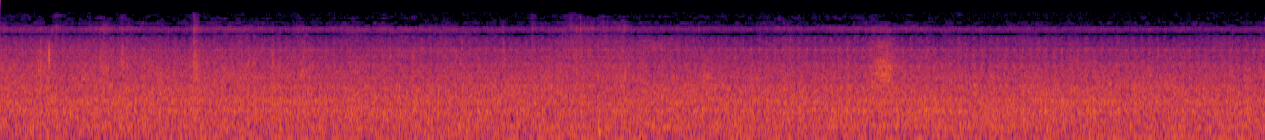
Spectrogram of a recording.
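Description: Steady, even outdoor background noise with no distinct event.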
